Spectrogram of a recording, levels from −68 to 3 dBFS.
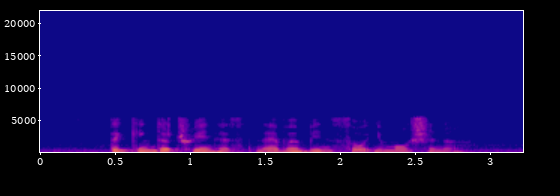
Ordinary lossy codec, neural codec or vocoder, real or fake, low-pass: none; none; real; 5.4 kHz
